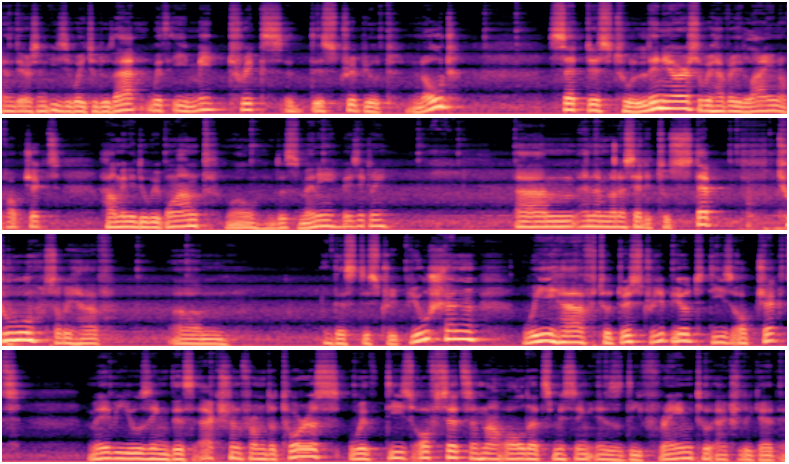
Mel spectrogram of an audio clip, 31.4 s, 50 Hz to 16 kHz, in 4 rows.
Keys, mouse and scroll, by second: 4.1-4.7 scroll down 4, 4.7 click, 5.5-6.1 drag, 6.4-7.1 scroll up 3, 6.7 middle click, 9.4-10.2 drag, 10.7 click, 11.3 click, 12.3 click, 13.6-14.6 drag, 15.0 click, 16.2-16.9 scroll down 1, 16.9-17.4 drag, 16.9 scroll down 2, 17.9 scroll up 2, 19.7-20.1 drag, 21.3-22.3 drag, 22.7-23.3 drag, 24.5-25.5 drag, 26.9-27.8 drag, 29.4 click, 29.9-30.5 scroll down 1, 30.5 click, 30.5 scroll down 2, 31.2 click.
